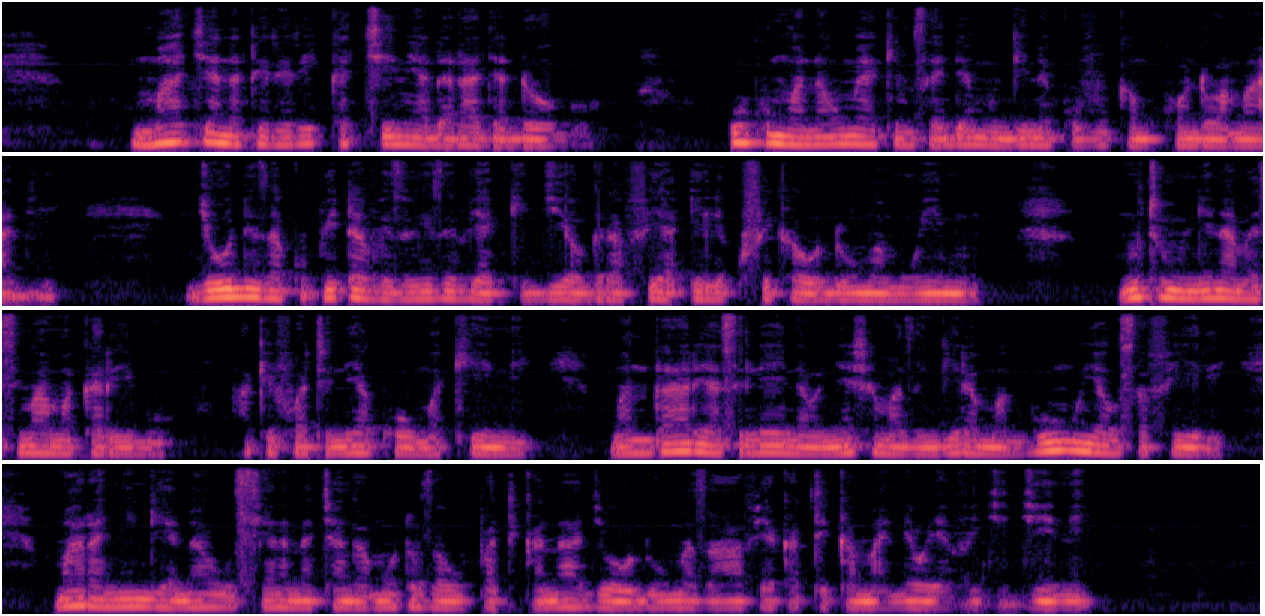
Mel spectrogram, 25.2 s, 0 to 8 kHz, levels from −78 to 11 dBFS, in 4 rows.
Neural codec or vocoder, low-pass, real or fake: none; 7.2 kHz; real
